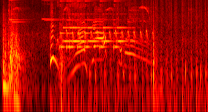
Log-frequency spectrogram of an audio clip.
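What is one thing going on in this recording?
Bright coin chimes ring out in quick succession.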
